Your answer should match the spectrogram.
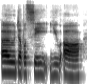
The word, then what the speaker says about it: occur: So the word occur, spelled O-C-C-U-R. If something occurs, then it happens or it appears. Occur. In a sentence, it would definitely begin with a schwa.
